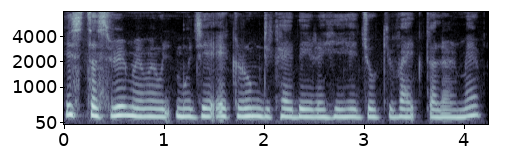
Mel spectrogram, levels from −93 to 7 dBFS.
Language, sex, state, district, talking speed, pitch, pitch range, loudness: Hindi, female, Arunachal Pradesh, Papum Pare, 210 wpm, 210 Hz, 200-220 Hz, -17 LUFS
